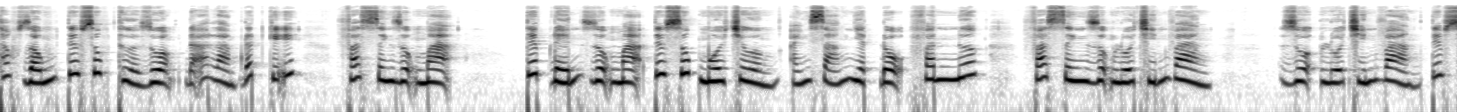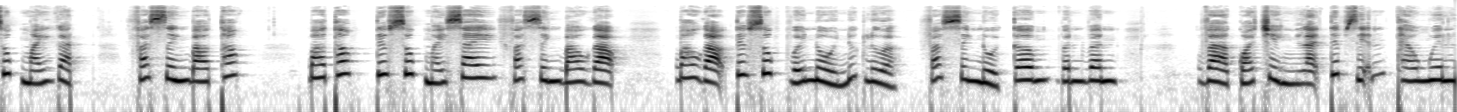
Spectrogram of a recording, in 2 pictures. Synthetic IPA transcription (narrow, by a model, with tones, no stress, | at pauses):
t̪ʰa˦˥wk͡p̚zə˨˦wŋ͡mt̪i˦˥əp̚sʊ˦˥k͡p̚t̪ʰɨ˧˩əzʊ̰˧˨əŋɗa̰ː˧˥laː˨˩mɗə˦˥t̚kḭ˧˥ | faː˦˥t̚sï˧ŋ̟zʊ̰˧˨ŋ͡mma̰ː˧˨ | t̪i˦˥əp̚ɗe˨˦nzṵ˧˨əŋ͡mma̰ː˧˨t̪i˦˥əp̚sʊ˦˥k͡p̚mo˧jt͡ɕɨ˨˩əŋʔa˨˦jŋ̟saː˨˦ŋɲə˨˩t̚ɗo̰˧˨fə˧nːɨ˦˥ək̚ | faː˦˥t̚sï˧ŋ̟zʊ̰˧˨ŋlu˨˦ət͡ɕi˨˦nvaː˨˩ŋ | zṵ˧˨əŋlu˨˦ət͡ɕi˨˦nvaː˨˩ŋt̪i˦˥əp̚sʊ˦˥k͡p̚ma˨˦jɣa˨˩t̚ | faː˦˥t̚sï˧ŋ̟ɓaː˧wt̪ʰa˦˥wk͡p̚ | ɓaː˧wt̪ʰa˦˥wk͡p̚t̪i˦˥əp̚sʊ˦˥k͡p̚ma˨˦jsa˧jfaː˦˥t̚sï˧ŋ̟ɓaː˧wɣa̰ː˧˨w | ɓaː˧wɣa̰ː˧˨wt̪i˦˥əp̚sʊ˦˥k͡p̚vəː˨˦jno˨˩jnɨ˦˥ək̚lɨ˧˩ə | faː˦˥t̚sï˧ŋ̟no˧˩jkəː˧mvə˧nvə˧n | vaː˨˩kwaː˨˦t͡ɕï˨˩ŋ̟la̰ː˧˨jt̪i˦˥əp̚zḭ˧˥ənt̪ʰɛ˧wŋwi˧ən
